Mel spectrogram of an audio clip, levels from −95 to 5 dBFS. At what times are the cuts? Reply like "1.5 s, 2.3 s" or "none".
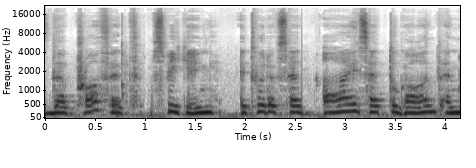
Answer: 0.9 s, 2.7 s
